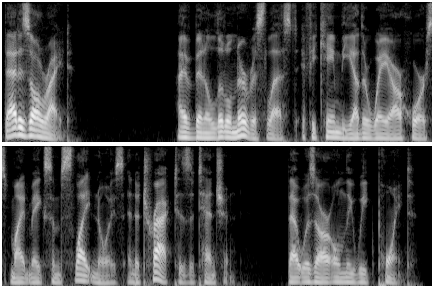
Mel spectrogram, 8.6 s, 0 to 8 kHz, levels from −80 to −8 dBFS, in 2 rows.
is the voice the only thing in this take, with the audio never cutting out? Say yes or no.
yes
